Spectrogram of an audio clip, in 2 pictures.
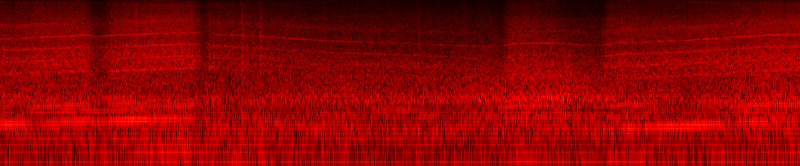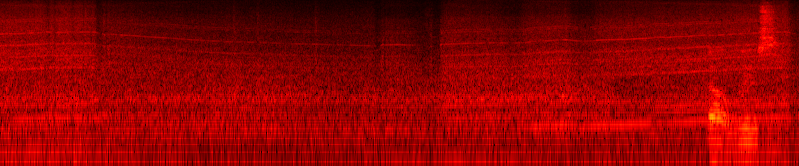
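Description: Legends race car in iRacing under throttle, its engine note rising and falling steadily through gear changes across the whole stretch, with a voice talking over it.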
